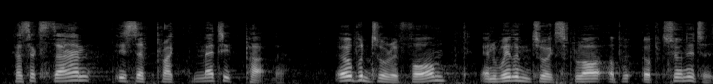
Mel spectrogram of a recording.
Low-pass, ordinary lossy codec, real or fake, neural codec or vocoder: none; none; fake; codec, 16 kHz, 16 kbps, FreqCodec, larger model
